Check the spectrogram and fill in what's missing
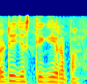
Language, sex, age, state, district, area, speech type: Santali, female, 18-30, Jharkhand, Pakur, rural, spontaneous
